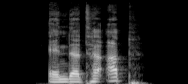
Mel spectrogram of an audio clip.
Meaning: inflection of abändern: 1. first/third-person singular preterite 2. first/third-person singular subjunctive II
- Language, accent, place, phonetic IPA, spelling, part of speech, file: German, Germany, Berlin, [ˌɛndɐtə ˈap], änderte ab, verb, De-änderte ab.ogg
